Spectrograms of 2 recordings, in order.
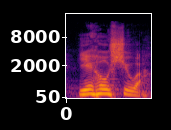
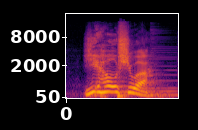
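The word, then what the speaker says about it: Yehoshua (יהושע): Now, interestingly, these two names, Joshua and Jesus, are pronounced in Hebrew Yehoshua. Yehoshua. The same.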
